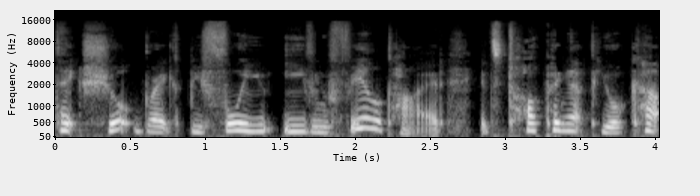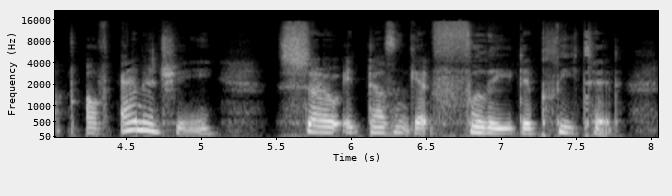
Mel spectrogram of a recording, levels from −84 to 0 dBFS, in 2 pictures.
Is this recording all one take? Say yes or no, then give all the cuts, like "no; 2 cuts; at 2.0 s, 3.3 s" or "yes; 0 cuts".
yes; 0 cuts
